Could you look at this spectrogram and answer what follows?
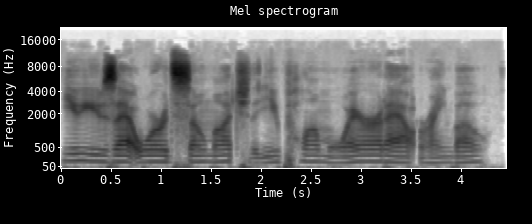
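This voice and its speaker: A performer voicing a plain-spoken country farm mare pony in a fan story, blunt, folksy and calm. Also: mid-range voice, slow, clear, resonant tone, dry recording, close to an everyday voice. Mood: dry.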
